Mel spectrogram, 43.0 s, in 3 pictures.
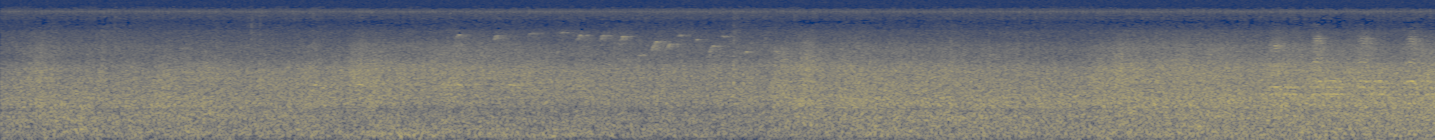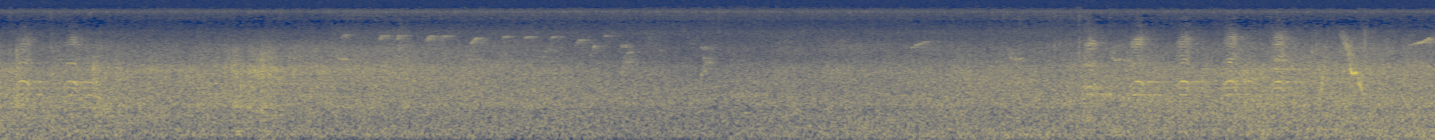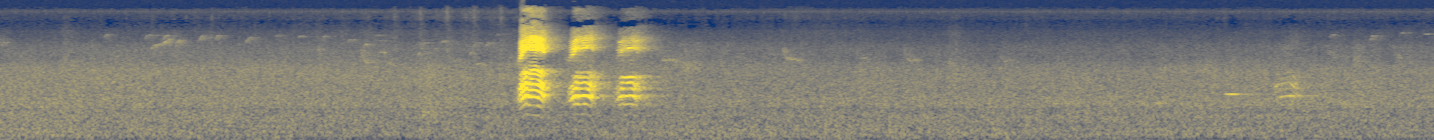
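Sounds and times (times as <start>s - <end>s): steady background wash: 0.0s - 43.0s
loud bird calls: 33.5s - 35.4s.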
